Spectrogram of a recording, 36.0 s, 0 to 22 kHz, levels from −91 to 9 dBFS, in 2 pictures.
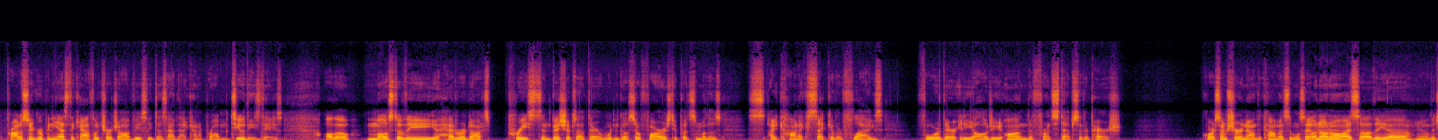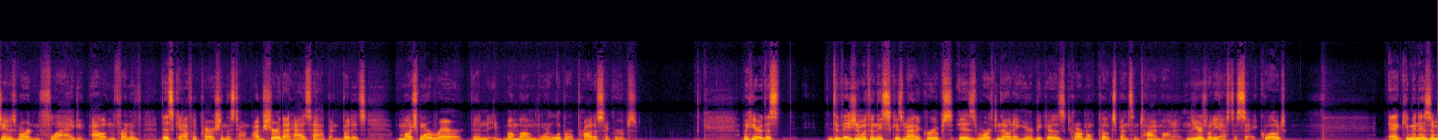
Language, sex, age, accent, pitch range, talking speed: English, male, 30-49, American, 115-145 Hz, 210 wpm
